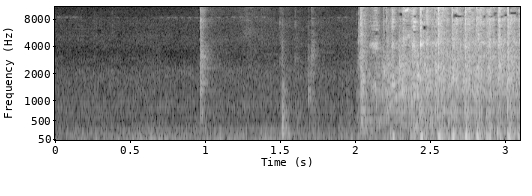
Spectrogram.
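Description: A starter cord is pulled on a small engine.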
